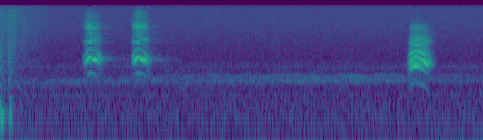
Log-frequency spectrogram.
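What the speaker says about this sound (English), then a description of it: "I hear birds." Three harsh crow caws from a video game ring out, two in quick succession then one more after a pause, over a quiet background hum.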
